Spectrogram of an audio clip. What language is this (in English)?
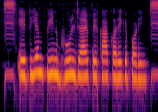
Bhojpuri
